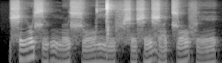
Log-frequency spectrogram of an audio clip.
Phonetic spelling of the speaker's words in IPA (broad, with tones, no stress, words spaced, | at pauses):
ʂi˧˥ʊ̯ɕɨ˩˧ŋ͡mɵ˩˧ ɕoː˩˧ ŋ͡ǀɨ˩˥fʂɨ˩˧ʂ i˧˥ʐɐ˩˥t͡ɕoː˧˥f e˩˧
